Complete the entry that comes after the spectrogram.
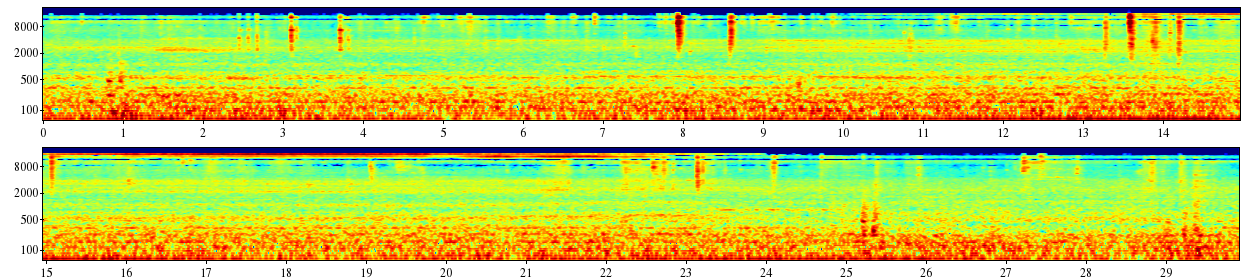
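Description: Steady low rumble of a Shinkansen bullet train running, heard from inside the passenger car near the doors, with a few faint clicks over it.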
